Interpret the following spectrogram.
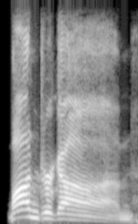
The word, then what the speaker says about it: Mondragon: Maybe you can help me out with the pronunciation. Mondragon.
